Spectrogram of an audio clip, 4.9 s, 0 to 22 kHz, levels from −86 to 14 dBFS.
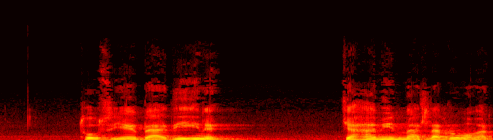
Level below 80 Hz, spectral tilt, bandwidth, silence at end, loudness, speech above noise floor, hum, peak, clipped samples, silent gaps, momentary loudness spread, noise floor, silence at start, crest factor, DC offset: -62 dBFS; -7 dB/octave; 11.5 kHz; 0 s; -23 LUFS; 33 dB; none; -6 dBFS; under 0.1%; none; 7 LU; -56 dBFS; 0.8 s; 20 dB; under 0.1%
